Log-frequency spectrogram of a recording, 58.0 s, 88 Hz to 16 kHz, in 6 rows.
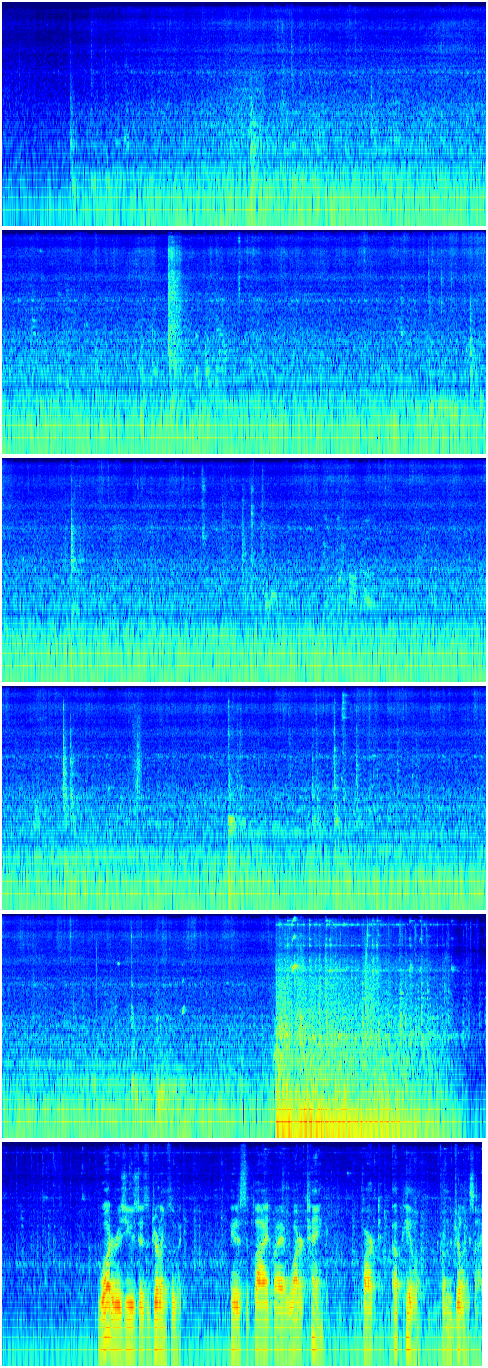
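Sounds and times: truck engine idling: 0.0s - 58.0s.

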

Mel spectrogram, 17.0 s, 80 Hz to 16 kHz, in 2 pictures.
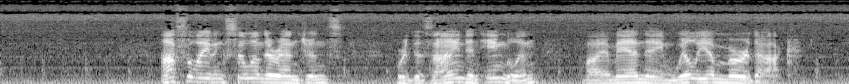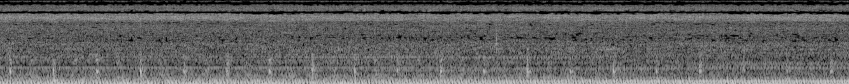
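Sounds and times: model engine ticking: 0.0s - 16.9s.

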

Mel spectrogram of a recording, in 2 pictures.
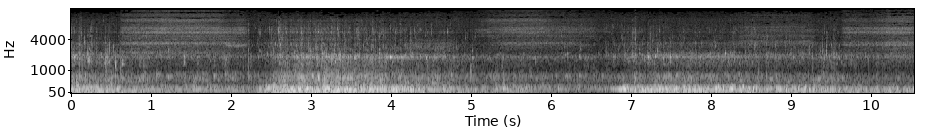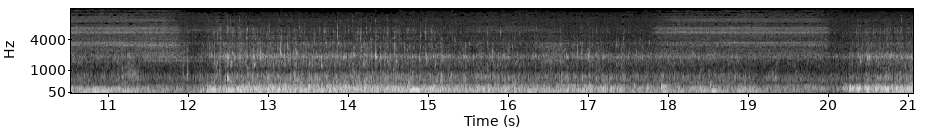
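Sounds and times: diver exhaling bubbles underwater: 0.0s - 5.4s, 6.8s - 9.7s, 12.2s - 18.7s, 20.2s - 21.0s
hissing inhales through regulator: 0.5s - 2.4s, 5.0s - 6.7s, 8.2s - 12.2s, 17.8s - 20.2s.

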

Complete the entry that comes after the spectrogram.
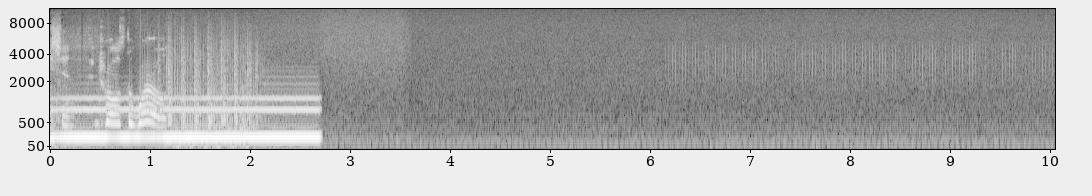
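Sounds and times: steady electronic tones: 0.0s - 2.7s
low hiss: 2.8s - 10.0s.

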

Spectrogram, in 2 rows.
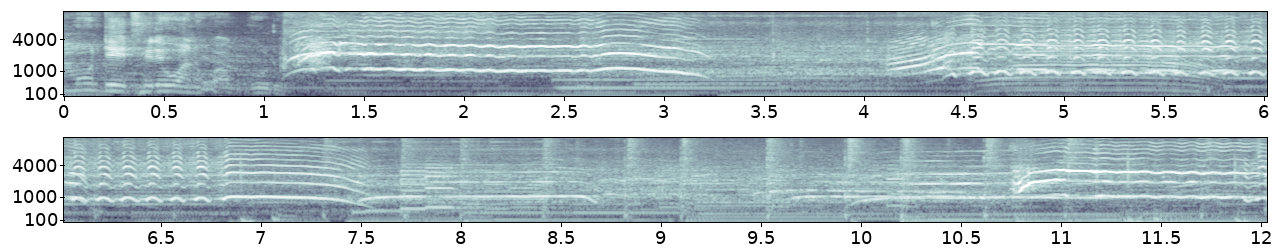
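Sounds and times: church band music: 0.3s - 12.0s
high lead melody with vibrato: 1.4s - 12.0s.

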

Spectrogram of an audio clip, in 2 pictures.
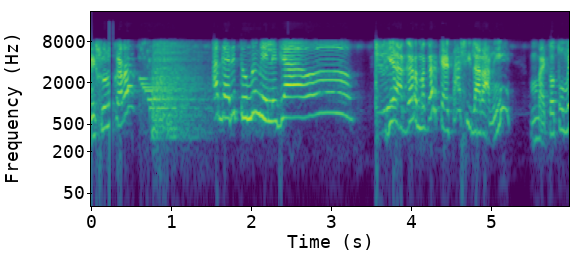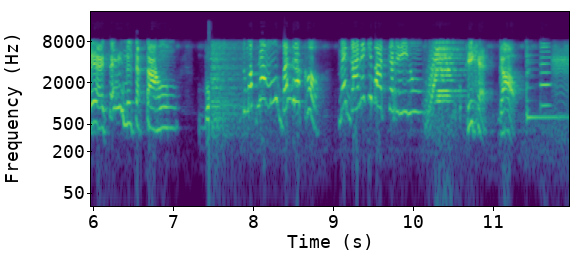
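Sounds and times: high-pitched cartoon voice chattering: 7.9s - 11.9s.

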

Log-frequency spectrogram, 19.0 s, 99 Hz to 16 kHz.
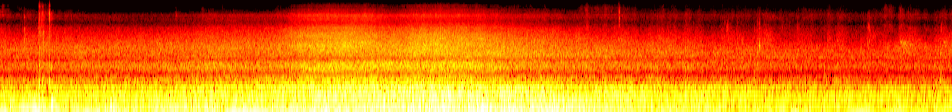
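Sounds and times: steady low rumble: 0.0s - 19.0s.

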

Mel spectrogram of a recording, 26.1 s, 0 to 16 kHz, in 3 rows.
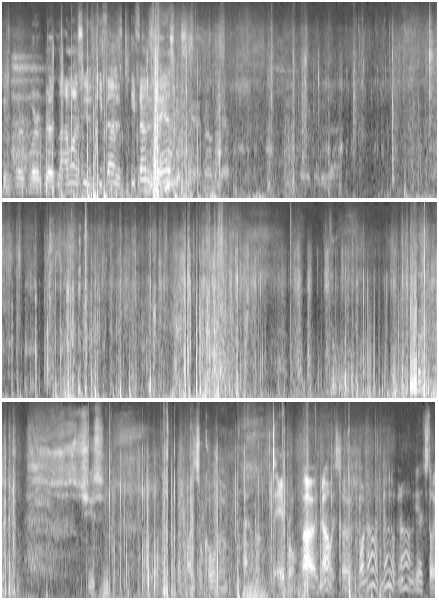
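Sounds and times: muffled voices: 0.0s - 6.8s, 18.8s - 25.3s
clip-on microphone handling: 7.7s - 17.8s.

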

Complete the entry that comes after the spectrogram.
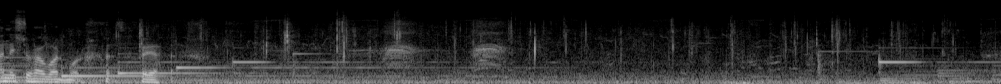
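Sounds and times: quiet background music: 0.0s - 10.0s
crow cawing: 3.8s - 5.3s.

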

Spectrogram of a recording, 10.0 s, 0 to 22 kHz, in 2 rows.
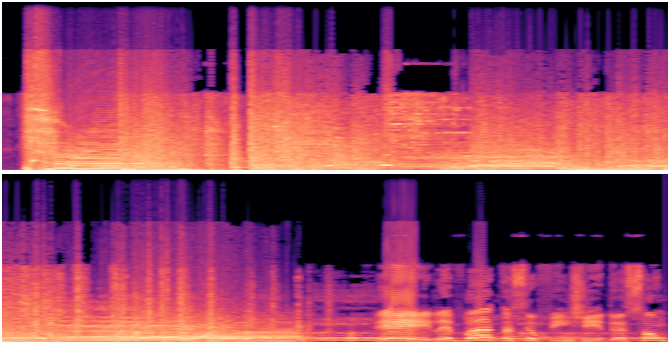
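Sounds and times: furniture breaking: 0.8s - 6.6s
glass shattering: 1.1s - 5.4s
man screaming: 3.4s - 8.0s.

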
